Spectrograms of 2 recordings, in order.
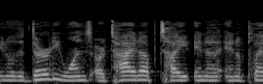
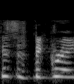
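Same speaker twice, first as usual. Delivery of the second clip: fake crying while talking, higher pitch; 10 semitones higher, 4 dB louder than usual. Retelling a prank bit done in public: mock crying. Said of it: "we turn this crying thing we do into".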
